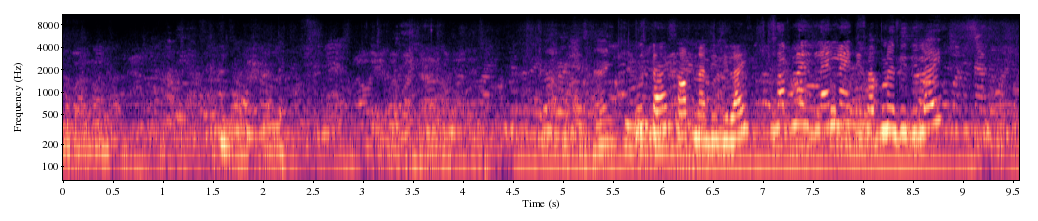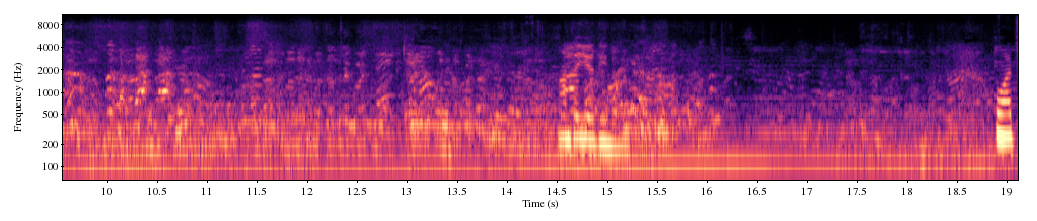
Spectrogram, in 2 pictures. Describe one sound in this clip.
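A crowd of men and women chatter and talk close by.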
